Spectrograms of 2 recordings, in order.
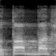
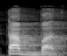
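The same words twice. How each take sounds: First: তব্বাত with a rounded "taw" start; mispronounced তব্বাত, dark o in first syllable; wrong heavy to. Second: তাব্বাত with a thin t and open "aa"; light-mouthed তাব্বাত, no rounding; correct light ta. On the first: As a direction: say তব্বাত as "tobbat". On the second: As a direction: say তাব্বাত as "tabbat", louder first beat. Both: Shown as a demonstration. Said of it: "তো তব্বাত হবে না সেখানে".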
